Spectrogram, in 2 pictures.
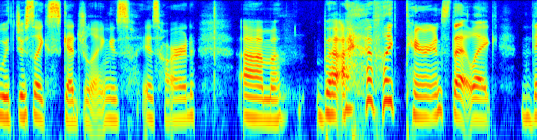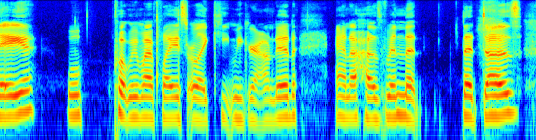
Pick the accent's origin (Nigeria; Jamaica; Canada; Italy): Canada; moved away; I grew up in Canada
